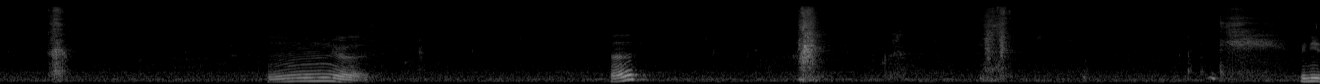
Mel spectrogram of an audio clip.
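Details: A dog giving several short, sharp sneezes with a drawn-out whine or moan between them, amid some room noise; sneezing.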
